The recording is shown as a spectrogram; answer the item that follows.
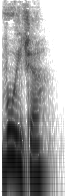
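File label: "voyager", British English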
